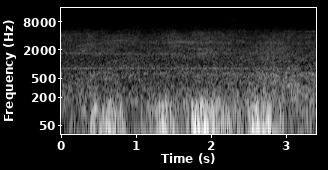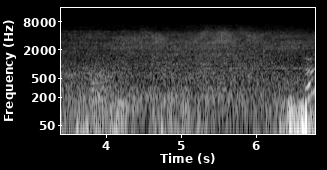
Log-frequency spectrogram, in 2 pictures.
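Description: A fixed-wing airliner at Boston Logan Airport rumbles past at a distance, a broad roar that swells and eases over several seconds, with wind-like noise and no speech.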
